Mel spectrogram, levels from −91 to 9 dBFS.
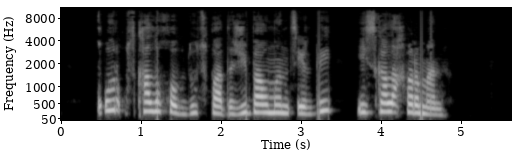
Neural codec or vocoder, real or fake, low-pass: none; real; 9.9 kHz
